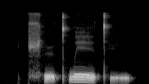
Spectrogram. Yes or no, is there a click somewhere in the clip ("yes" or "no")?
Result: no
